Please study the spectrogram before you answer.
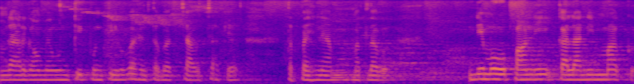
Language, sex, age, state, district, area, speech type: Maithili, female, 45-60, Bihar, Begusarai, rural, spontaneous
